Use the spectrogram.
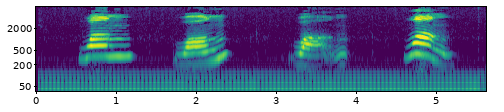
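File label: "ueng", Mandarin Chinese pinyin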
